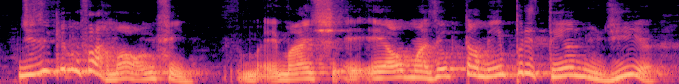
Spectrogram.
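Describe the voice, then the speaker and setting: The pace is moderate. Pitch moves in very wide swings. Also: man. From Rio de Janeiro, Brazil. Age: 60s. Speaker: sports commentator and actor. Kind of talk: interview conversation. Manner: halting, frequent restarts.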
